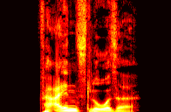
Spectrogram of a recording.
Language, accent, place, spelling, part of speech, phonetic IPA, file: German, Germany, Berlin, vereinslose, adjective, [fɛɐ̯ˈʔaɪ̯nsloːzə], De-vereinslose.ogg
- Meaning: inflection of vereinslos: 1. strong/mixed nominative/accusative feminine singular 2. strong nominative/accusative plural 3. weak nominative all-gender singular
